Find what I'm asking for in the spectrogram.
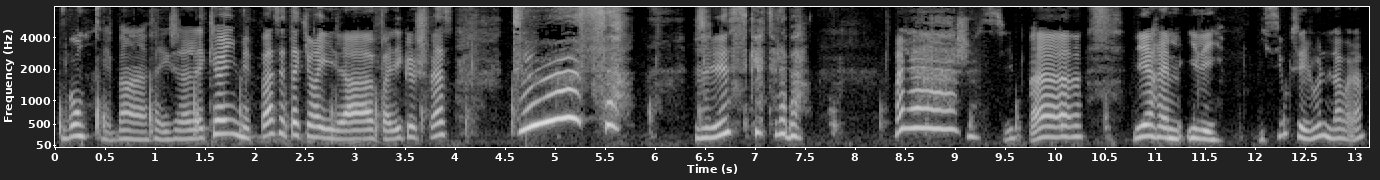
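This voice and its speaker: A woman's voice: mid-range voice, lively intonation, measured pace, darkish tone, a little hiss or hum. A woman vlogging outdoors, exasperated and ranting with hesitations. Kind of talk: casual vlog. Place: outdoors, parking lot and hospital grounds.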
